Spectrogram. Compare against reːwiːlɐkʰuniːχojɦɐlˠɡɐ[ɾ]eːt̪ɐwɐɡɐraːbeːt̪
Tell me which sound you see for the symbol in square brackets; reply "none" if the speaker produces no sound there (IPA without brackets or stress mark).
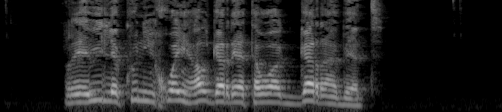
r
